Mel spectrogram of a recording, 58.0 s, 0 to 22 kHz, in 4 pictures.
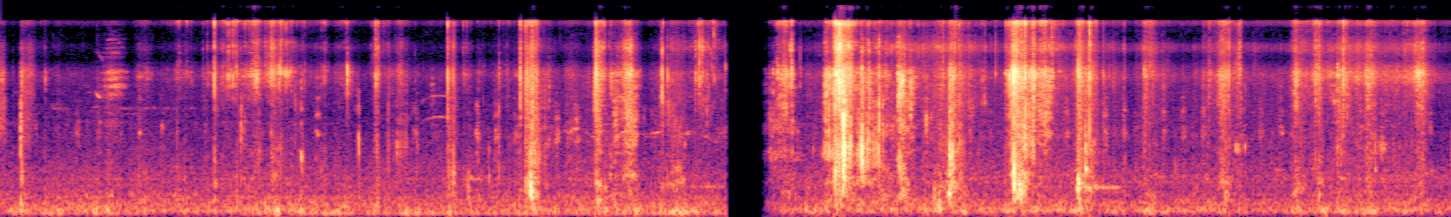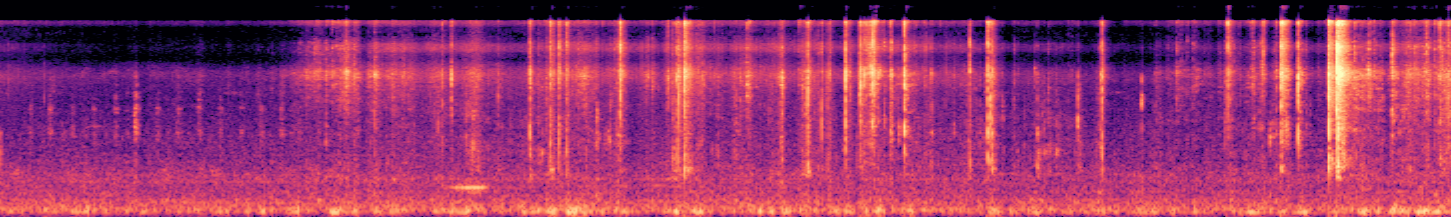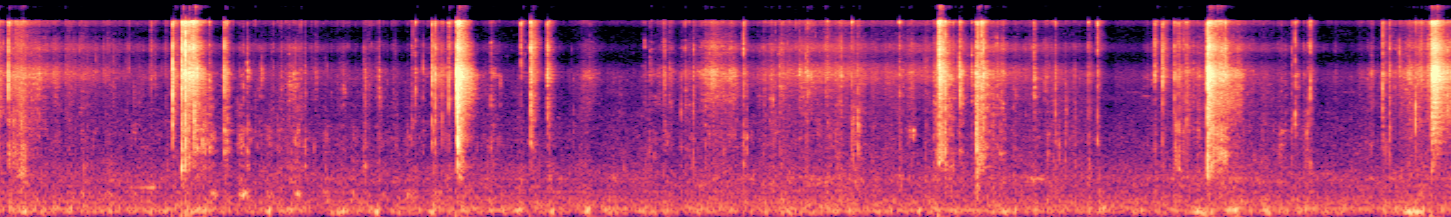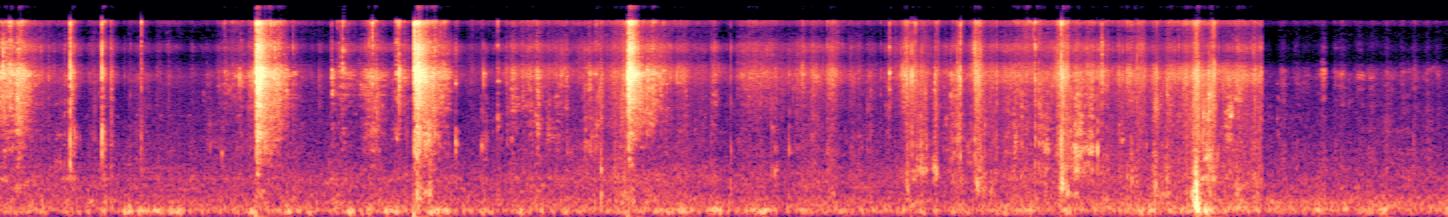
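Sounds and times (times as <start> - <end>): rustling and crackling: 17.5 - 56.2.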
